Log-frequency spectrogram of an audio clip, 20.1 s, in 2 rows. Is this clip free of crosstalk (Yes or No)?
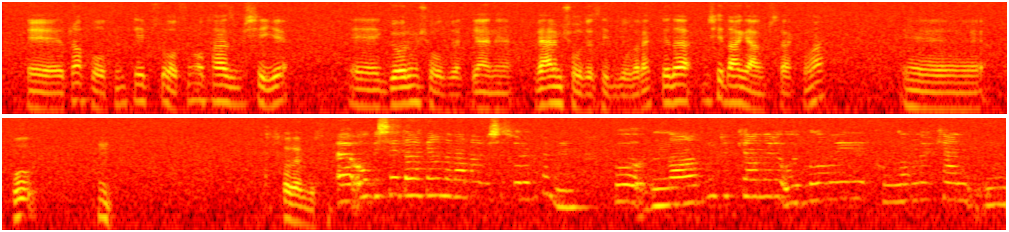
Yes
